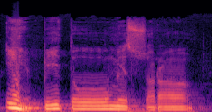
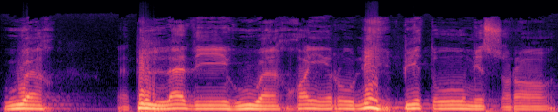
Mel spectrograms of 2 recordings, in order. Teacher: Ya, kalau ada tanda shad kecil berarti itu hamzah wasol yang dibaca ketika menjadi permulaan, tapi hilang ketika diwasolkan dengan sebelumnya. Jadi kalau kita wasolkan huwa billadzi huwa khairun ihbitu misra, karena di tengah.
